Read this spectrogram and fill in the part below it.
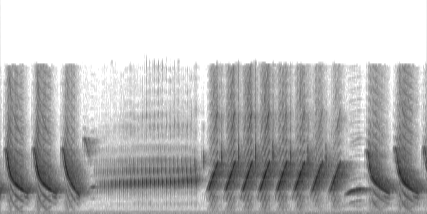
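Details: Canary ngerol song used as a lure to set other canaries singing: a few sharp falling notes, a smooth buzzing roll held for a second, then quick repeated downslurred chips and a short whistle.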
